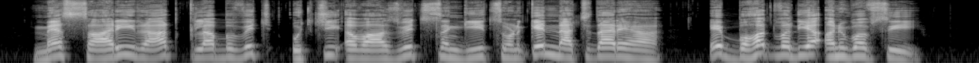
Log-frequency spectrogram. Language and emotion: Punjabi, happy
